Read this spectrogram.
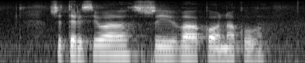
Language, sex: Tsonga, male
